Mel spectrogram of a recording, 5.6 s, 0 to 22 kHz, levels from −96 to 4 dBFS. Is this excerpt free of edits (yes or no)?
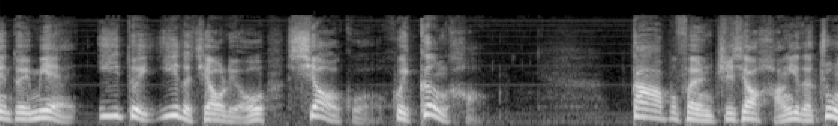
yes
